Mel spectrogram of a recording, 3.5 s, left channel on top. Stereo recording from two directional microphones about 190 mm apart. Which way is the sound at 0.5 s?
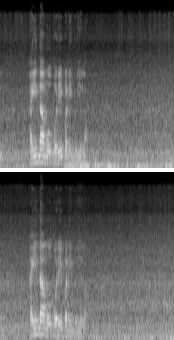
40° left (ahead or behind).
